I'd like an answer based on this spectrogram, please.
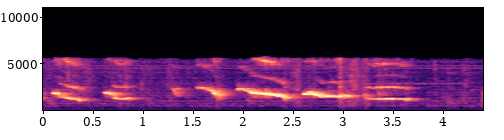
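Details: Puppies calling for their mother, giving a run of high, falling whines and yelps, each about half a second long, repeated steadily and rising into a louder, wavering cry midway.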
